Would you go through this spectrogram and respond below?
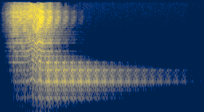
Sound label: push and go; message tones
